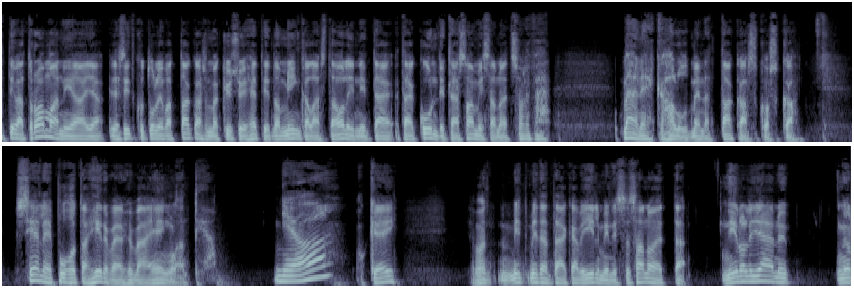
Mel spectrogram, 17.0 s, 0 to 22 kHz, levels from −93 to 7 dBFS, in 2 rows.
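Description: No audible technical faults.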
